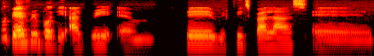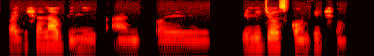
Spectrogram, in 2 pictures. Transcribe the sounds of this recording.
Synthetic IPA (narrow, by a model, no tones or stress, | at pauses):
wubiɛvɹibɔdiʔaɡɹiɛm | sewifitb̥alãnsɛtɹadiʃɔnalbilifã̰nd | ɛ | ɹilid͡ʒɔskɔ̃ɱvikʃɔ̃n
